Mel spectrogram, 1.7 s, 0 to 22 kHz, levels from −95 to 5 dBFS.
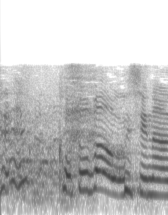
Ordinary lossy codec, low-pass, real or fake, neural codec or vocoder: none; 7.2 kHz; real; none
